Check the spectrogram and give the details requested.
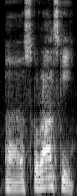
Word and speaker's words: Skoronski: His name is Skoronski from Northwestern. And here's $1 for pronouncing that correctly.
